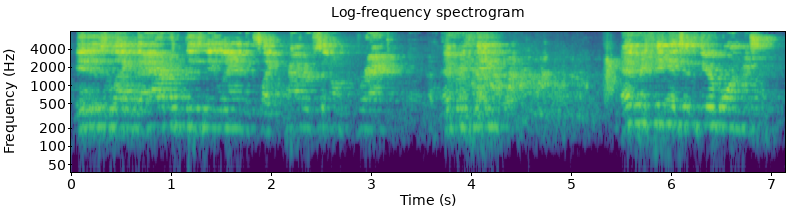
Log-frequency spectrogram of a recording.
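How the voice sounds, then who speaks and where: A Palestinian man doing a lively stand-up set, teasing the crowd and jumping up in pitch when excited. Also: brisk. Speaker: stand-up comedian. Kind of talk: stand-up comedy set at a gala. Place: large banquet hall. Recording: far-off mic in an echoey banquet hall with noise.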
